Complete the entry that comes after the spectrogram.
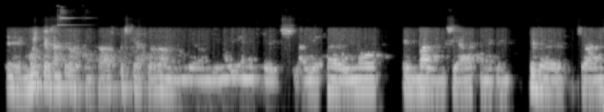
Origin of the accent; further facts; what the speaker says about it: Colombia; moved away as an adult; now in Canada; yo nací en Colombia, estuve en Colombia hasta los 19 años. Yo desde el 2002 estoy viviendo en Canadá.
